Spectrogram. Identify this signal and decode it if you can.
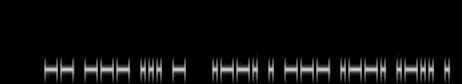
Morse code, heard as a keyed tone, about 30 wpm, 700 Hz. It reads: MOST PEOPLE
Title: Sentences from Top 1000 Words - Review Part 5 - 30wpm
